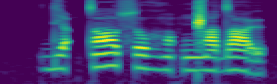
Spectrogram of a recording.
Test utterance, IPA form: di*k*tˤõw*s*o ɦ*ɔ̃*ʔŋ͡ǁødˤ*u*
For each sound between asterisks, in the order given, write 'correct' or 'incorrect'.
incorrect, correct, correct, incorrect

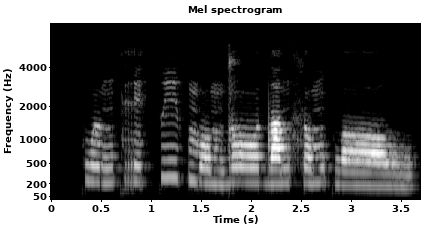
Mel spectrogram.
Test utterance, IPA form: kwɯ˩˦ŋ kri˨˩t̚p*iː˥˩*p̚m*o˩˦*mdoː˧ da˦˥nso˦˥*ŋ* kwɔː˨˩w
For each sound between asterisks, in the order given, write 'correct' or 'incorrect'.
correct, incorrect, incorrect

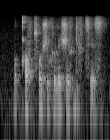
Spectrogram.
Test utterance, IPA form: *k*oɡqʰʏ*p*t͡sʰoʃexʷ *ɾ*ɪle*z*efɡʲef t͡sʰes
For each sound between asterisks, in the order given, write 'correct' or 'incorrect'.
incorrect, incorrect, correct, incorrect

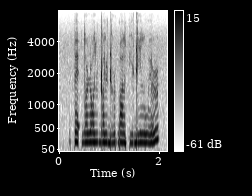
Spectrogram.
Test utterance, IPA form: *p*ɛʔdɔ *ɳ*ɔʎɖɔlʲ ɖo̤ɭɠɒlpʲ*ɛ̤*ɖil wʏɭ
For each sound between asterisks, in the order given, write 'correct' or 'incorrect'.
correct, correct, correct

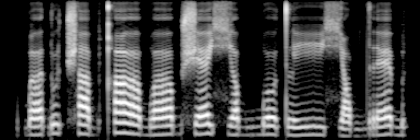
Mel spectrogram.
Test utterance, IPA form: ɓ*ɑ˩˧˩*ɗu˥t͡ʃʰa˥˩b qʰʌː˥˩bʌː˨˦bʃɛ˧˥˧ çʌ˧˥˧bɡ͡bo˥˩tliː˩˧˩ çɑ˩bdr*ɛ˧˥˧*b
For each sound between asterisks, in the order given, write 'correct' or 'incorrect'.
incorrect, correct

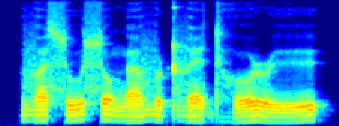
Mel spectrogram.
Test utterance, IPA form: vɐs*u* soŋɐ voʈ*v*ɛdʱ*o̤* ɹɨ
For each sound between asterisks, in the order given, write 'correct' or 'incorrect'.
correct, correct, incorrect

